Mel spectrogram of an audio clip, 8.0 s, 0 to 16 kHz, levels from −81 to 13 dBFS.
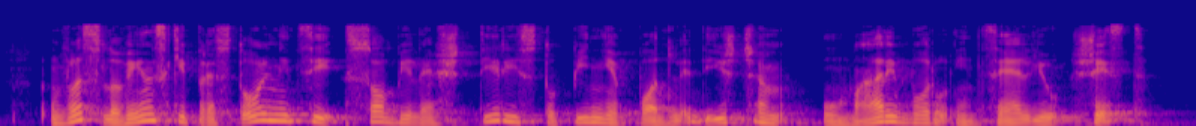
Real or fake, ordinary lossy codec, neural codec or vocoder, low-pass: fake; none; codec, 16 kHz, 8 kbps, FreqCodec, larger model; 7.2 kHz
